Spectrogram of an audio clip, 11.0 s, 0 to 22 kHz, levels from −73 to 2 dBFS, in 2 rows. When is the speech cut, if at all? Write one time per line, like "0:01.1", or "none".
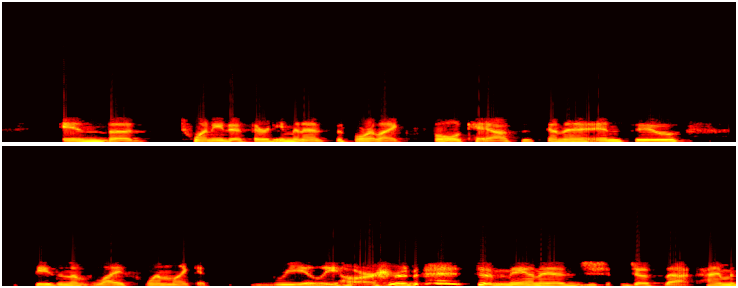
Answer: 0:05.5

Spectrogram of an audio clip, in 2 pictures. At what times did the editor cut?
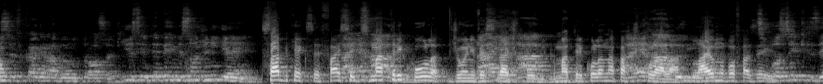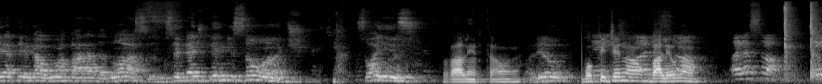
none

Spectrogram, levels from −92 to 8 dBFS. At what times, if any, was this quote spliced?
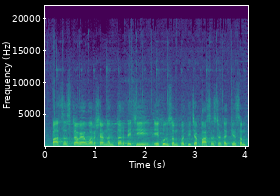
none

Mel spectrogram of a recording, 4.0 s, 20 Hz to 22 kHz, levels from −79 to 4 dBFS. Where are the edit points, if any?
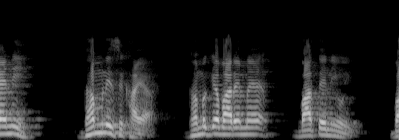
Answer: none

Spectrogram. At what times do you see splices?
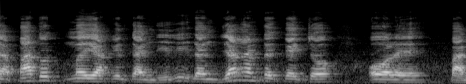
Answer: none

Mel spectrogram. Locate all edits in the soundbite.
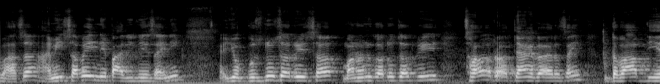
none

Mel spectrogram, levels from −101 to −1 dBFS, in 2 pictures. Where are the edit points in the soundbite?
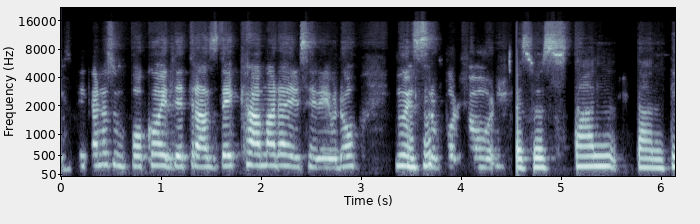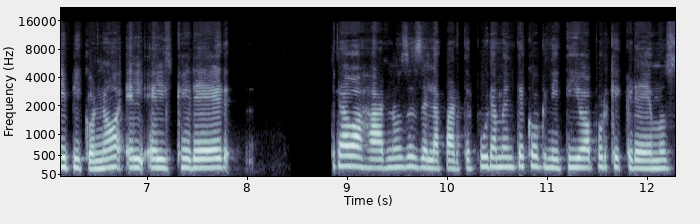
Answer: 0:04.6

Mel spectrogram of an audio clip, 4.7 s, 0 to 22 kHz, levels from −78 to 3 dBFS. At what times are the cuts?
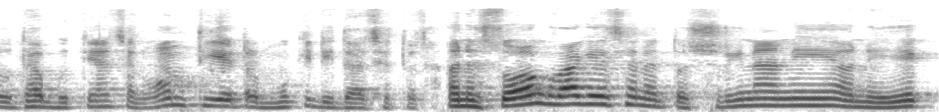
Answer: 0:02.0

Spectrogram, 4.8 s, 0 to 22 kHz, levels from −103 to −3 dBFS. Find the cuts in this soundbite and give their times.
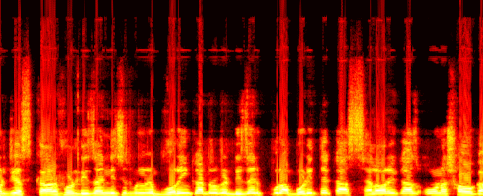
none

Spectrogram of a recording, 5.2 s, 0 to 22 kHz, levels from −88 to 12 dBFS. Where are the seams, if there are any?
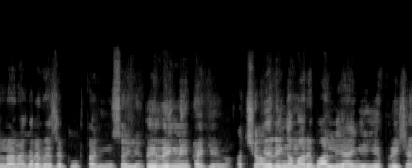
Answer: none

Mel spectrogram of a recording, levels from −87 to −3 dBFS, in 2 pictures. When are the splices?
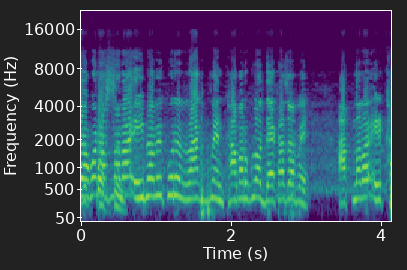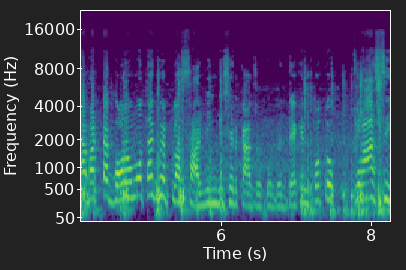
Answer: none

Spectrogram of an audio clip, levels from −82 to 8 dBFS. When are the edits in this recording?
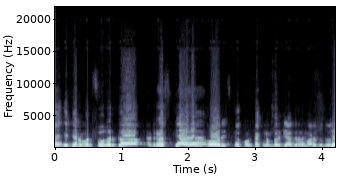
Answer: none

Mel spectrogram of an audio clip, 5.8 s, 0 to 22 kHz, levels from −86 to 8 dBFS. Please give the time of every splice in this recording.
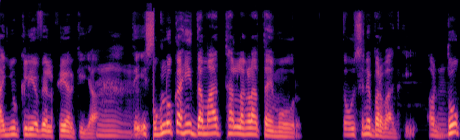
0:01.9

